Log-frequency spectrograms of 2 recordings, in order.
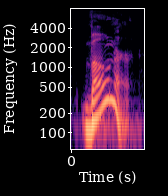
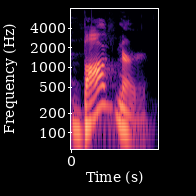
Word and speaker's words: Bogner: it says right there boner and she says that's not boner that's Bogner oh but his as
